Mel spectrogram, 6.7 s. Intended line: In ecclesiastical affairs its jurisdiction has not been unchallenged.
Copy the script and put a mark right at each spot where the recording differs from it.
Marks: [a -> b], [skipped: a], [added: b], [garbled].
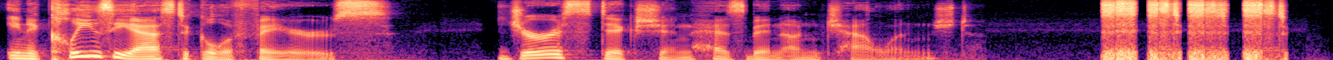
In ecclesiastical affairs [skipped: its] jurisdiction has [skipped: not] been unchallenged.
